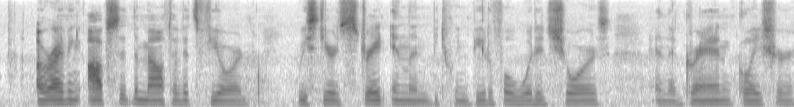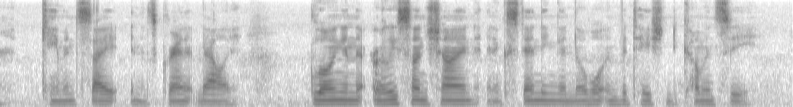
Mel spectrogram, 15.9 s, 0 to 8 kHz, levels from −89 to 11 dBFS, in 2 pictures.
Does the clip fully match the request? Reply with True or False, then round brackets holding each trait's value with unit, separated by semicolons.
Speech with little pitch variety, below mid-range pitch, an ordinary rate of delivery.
True (1.3 semitones; 100 Hz; 150 wpm)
